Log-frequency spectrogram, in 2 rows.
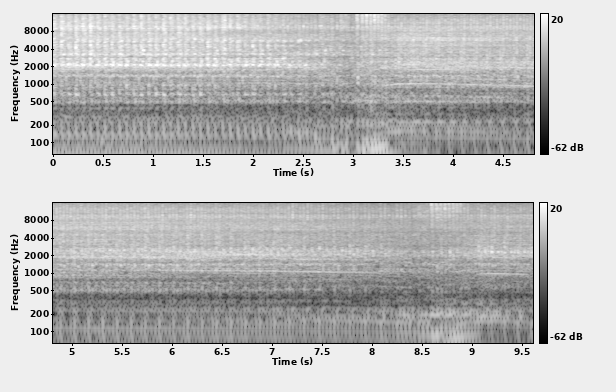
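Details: Mini N12 petrol engine idling, not quite cold but not warm, fast idle after new cat and O2 sensors: steady regular tap coinciding with a mild regular misfire, seemingly pulsing; cause unknown.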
